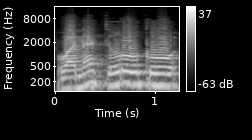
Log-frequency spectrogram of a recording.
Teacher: را صرف موٹا ہے آگے کاف پھر وہی باریک ہے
